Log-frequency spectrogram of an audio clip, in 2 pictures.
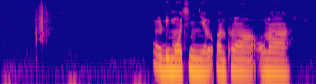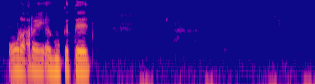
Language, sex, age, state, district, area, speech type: Santali, male, 18-30, West Bengal, Uttar Dinajpur, rural, spontaneous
